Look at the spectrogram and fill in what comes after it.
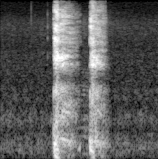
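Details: A sick person's cough: two short, harsh cough bursts in quick succession in a quiet room.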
